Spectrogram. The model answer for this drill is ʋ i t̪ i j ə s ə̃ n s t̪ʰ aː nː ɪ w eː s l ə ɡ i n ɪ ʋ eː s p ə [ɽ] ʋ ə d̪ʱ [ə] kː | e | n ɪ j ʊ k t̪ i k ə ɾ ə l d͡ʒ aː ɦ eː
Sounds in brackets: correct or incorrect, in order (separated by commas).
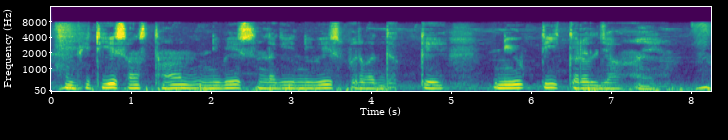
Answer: incorrect, correct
